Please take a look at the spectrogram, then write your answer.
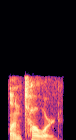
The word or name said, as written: untoward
